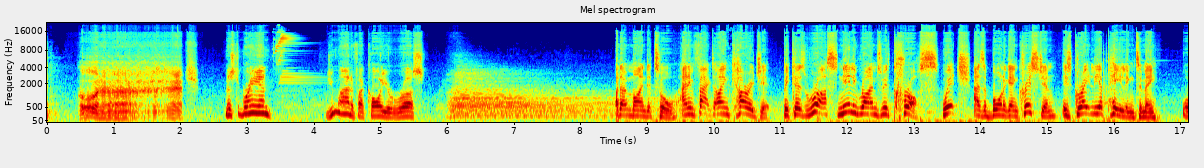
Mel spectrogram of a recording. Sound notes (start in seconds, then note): 0.0 inarticulate growling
